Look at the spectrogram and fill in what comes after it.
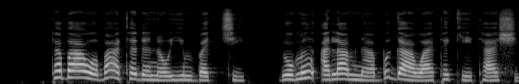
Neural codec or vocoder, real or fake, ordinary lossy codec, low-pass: none; real; none; 14.4 kHz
